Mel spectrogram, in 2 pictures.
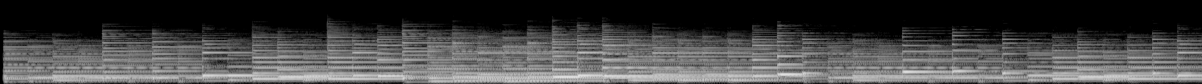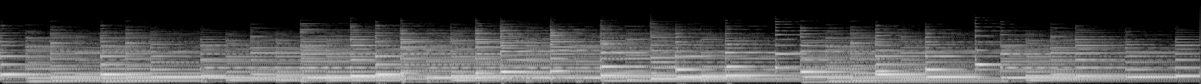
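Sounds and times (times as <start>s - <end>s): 
piano ringtone: 0.0s - 24.0s.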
